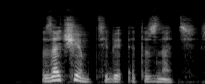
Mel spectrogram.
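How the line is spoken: Soft question. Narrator (Russian): спросил он мягко

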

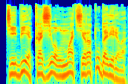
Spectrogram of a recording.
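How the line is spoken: Growl. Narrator (Russian): рычал Лосев

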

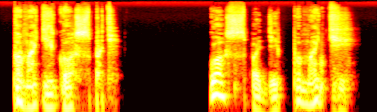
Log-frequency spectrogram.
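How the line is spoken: Whispered repetition. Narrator (Russian): Платонида Ивановна шепотом повторяя

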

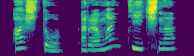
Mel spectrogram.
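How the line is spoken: Laughing remark. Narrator (Russian): заметила Тали, рассмеявшись

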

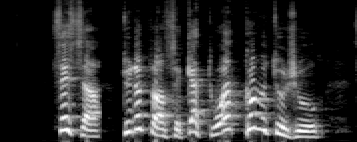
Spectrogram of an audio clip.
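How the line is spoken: Bitter exclamation. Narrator (French): s'écria aigrement Maxence

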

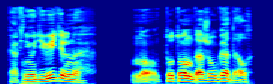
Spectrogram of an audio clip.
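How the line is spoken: Snorted. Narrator (Russian): хмыкнул Догораццо

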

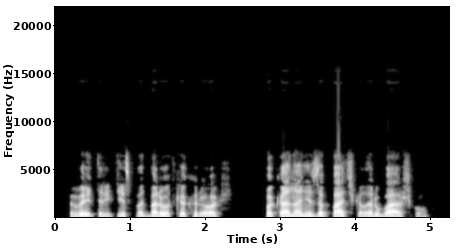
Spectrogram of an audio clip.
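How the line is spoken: Calm advice, woman. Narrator (Russian): посоветовала таким же спокойным голосом

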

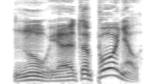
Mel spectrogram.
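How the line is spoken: Grumbling. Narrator (Russian): проворчал Бэкстрём

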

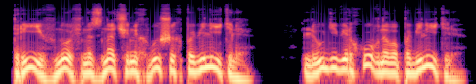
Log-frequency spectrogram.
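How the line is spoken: Plain. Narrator (Russian): сказала она

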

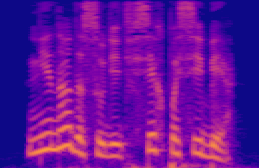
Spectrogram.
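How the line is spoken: Snapping retort. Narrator (Russian): огрызнулась Маша

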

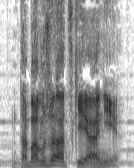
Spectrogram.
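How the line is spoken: Young man's snorting reply. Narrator (Russian): фыркнул в ответ парень

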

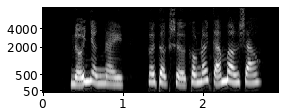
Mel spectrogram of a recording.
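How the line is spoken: Laughing. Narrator (Vietnamese): Lãnh Hạ bật cười

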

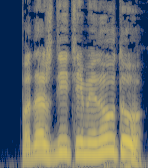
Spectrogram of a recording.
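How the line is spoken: Shouting. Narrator (Russian): закричал он

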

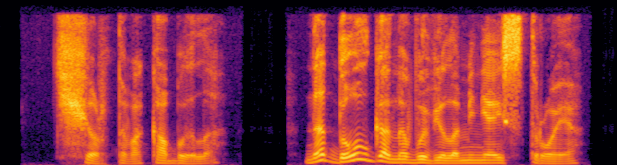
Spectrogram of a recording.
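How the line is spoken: Muttered. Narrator (Russian): пробормотал Тейтор

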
